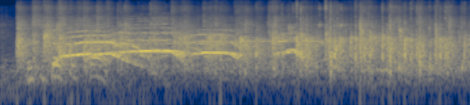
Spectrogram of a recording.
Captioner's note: applause, cheering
